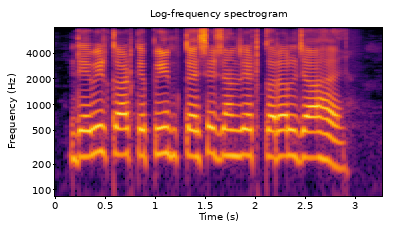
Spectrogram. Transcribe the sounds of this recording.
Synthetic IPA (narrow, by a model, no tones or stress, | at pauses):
ɖeːʋɪɖkaːɾɖ̚kepinkɛːsed͡ʒənɾeːʈkəɾəld͡ʒaɦɛː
